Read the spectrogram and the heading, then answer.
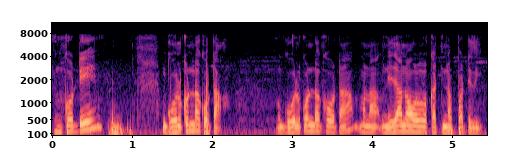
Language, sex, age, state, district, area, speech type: Telugu, male, 18-30, Telangana, Hyderabad, urban, spontaneous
